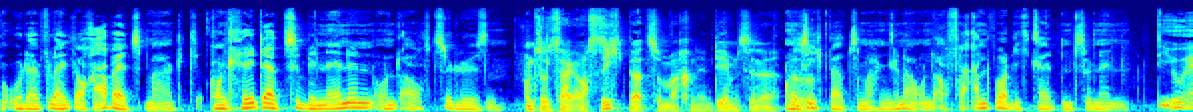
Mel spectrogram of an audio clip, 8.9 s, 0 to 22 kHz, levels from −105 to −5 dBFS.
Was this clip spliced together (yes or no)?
yes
